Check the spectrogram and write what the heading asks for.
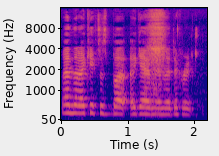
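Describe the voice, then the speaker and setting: A young woman from Michigan talks casually, laughing often and filling her story with "like". Her voice sits a little high. She sounds relaxed and chatty. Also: fast talker, vocal fry. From Michigan, USA. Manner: giggly, chatty, full of "like". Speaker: visiting guest.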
